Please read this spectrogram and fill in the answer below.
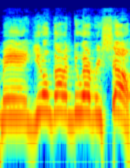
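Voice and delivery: very high-pitched guy voice. Retelling what a man messaged after a post: imitating a guy's voice. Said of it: "That's his voice".

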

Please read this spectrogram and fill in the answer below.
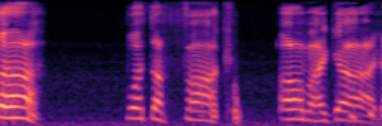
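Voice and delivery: mock slow, high, drawn-out, stunned freaking out. Describing a video of characters in a spaceship, imitating Rick and Morty freaking out. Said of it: "freaking out".

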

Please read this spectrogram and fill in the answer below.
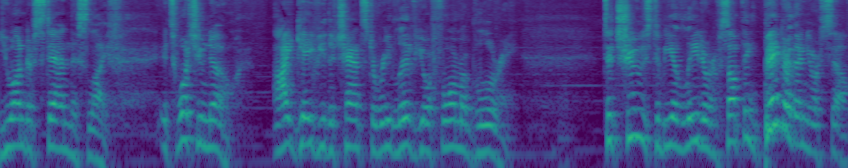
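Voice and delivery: yelling loudly. Voicing Will mid-swordfight, yelling at a masked figure: yelling. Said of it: "you hear Will yell out".

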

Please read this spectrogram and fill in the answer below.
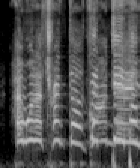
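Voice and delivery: very high, loud, snooty voice. Mocking fancy coffee size names, the speaker does a Starbucks customer impression. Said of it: "I like our Starbucks impression".

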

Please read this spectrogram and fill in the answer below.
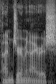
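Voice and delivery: very calm, unperturbed, low, soft voice.

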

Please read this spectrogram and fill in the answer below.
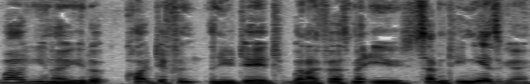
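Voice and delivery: ordinary talk, nothing marked

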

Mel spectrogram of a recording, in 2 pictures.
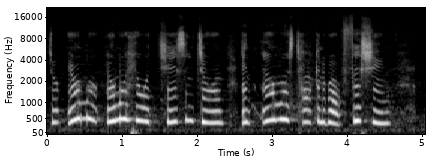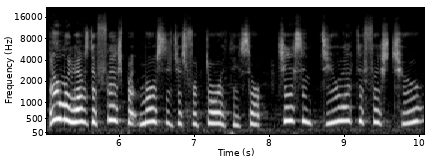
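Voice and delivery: very high, tiny put-on character voice. Doing a voice in a voice-off: Elmo voice. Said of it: "I'm gonna do Elmo".

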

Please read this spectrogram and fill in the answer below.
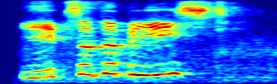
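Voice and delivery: very high-pitched, badly done put-on Indian accent. Recalling an Indian film's preview, the speaker does a terrible fake Indian accent. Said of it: "that's a terrible Indian accent".

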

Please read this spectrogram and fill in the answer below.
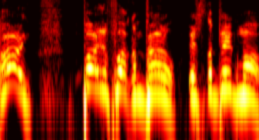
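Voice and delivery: put-on old-style, loud, barking New York tough-guy voice. Act out the maker of the Big Muff selling his pedal, as Mike Matthews, New York tough guy. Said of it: "some old gray-haired tough guy from New York".

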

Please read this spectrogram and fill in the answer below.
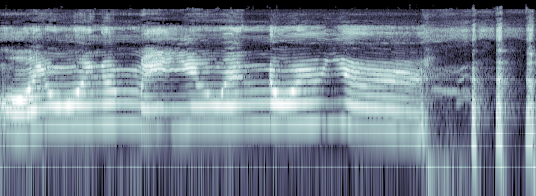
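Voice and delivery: put-on very high, very drawn-out, slow baby talk. Imagining meeting a son for the first time, Fernando baby voice. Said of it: "an imitation of Fernando if he spoke English and was a baby".

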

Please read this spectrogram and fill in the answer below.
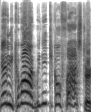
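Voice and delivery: high-pitched, yelling voice. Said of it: "Maud's yelling at Ned".

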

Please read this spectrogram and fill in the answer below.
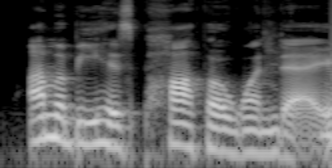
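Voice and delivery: ordinary talk

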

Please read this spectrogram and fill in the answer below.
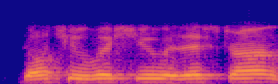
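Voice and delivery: ordinary talk, nothing marked

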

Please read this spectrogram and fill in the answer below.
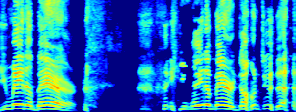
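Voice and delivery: shrill yell, very high and very loud. Retelling a scene where Spike sees a bear: imitating Spike shouting. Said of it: "Spike shouts".

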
